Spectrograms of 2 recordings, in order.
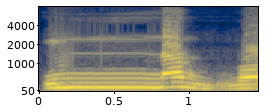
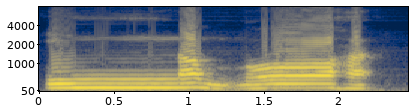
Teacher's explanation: আল্লাহর শব্দে লামের পূর্বে যদি জবার বা পেশ হয় তাহলে আল্লাহর শব্দের লাম কিন্তু পুর হবে।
